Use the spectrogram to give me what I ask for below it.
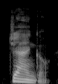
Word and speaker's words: Django: framework called Django so it's spelled with a silent D and it's pronounced Django it's a web framework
